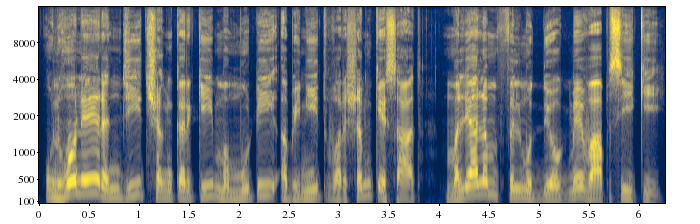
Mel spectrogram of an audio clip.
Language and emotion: Hindi, neutral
